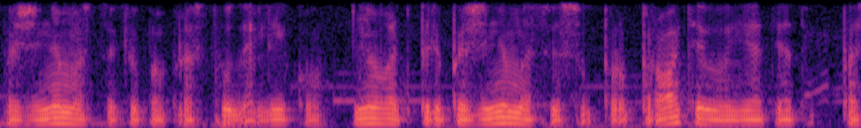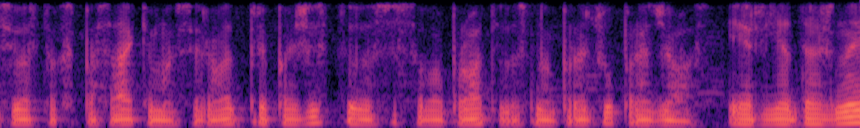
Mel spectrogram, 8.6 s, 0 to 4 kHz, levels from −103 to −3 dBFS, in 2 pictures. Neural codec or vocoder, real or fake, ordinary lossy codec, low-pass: none; real; Opus, 32 kbps; 3.6 kHz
